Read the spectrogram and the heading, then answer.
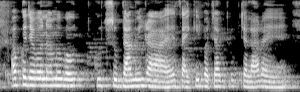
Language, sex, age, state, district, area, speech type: Hindi, female, 45-60, Bihar, Begusarai, rural, spontaneous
